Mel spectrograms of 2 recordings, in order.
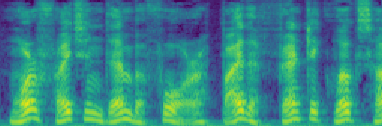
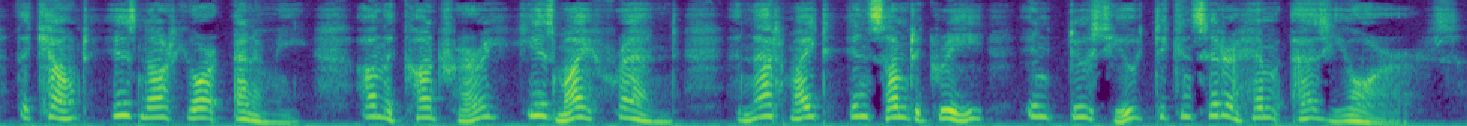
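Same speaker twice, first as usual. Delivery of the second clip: Emily calming him; 7 semitones higher, 5 dB quieter than usual. A narrator's reading. A young woman calming her frantic lover, soft and high.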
